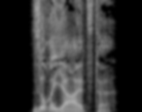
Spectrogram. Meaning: inflection of surreal: 1. strong/mixed nominative/accusative feminine singular superlative degree 2. strong nominative/accusative plural superlative degree
- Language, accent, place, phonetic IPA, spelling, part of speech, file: German, Germany, Berlin, [ˈzʊʁeˌaːlstə], surrealste, adjective, De-surrealste.ogg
